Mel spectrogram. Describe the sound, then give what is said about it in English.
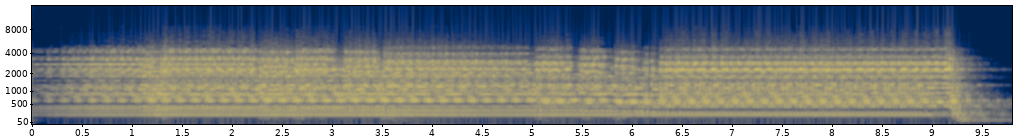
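A loud, harsh prison alarm siren, sounding after a prisoner has broken out, blares continuously for about nine seconds, a steady buzzing drone of layered tones that cuts off abruptly at the end. “But instead of listening to that alarm, you should have paid more attention to that wife of yours.”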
